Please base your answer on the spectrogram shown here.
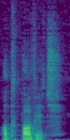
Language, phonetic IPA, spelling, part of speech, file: Polish, [ɔtˈpɔvʲjɛ̇t͡ɕ], odpowiedź, noun, Pl-odpowiedź.ogg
